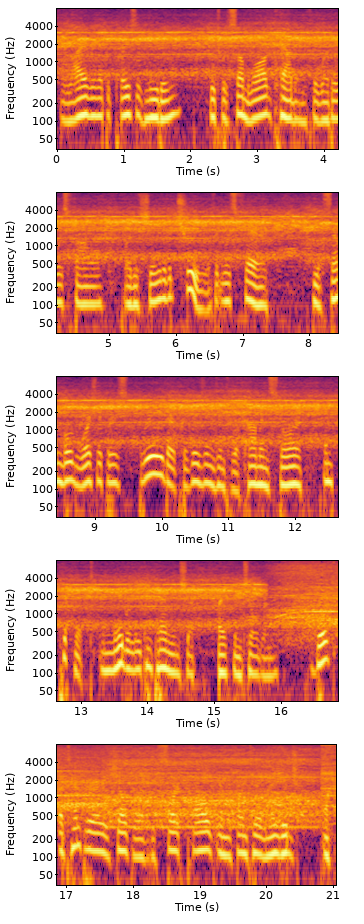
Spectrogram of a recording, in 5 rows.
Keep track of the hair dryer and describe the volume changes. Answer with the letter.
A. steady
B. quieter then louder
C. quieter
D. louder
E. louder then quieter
A.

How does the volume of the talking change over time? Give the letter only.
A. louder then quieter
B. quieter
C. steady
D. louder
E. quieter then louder
C.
